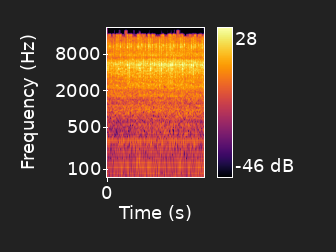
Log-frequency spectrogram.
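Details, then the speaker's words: 2017 Jeep 3.6 V6 after rocker arm, oil cooler, spark plug and coil pack replacement: short steady idle, even level, no ticking or knocking; normal. "that's how you get it done take the time effort and patience no smoking no leaking no ticking good in my book"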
